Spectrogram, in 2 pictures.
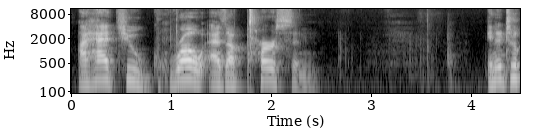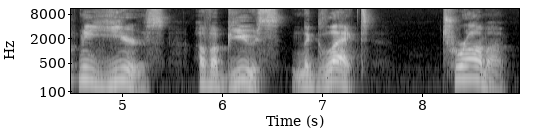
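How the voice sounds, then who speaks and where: A young man around twenty-one speaks candidly to his audience in a heartfelt monologue. He repeats himself for emphasis and swears casually. His voice rises and falls in a lively way as he presses each point home. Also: a little high. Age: 20s. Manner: earnest, repetitive, emphatic, with swearing. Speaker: streamer.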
